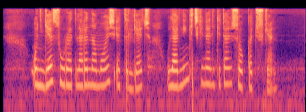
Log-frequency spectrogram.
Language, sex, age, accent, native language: Uzbek, female, 19-29, Andijon, Uzbek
